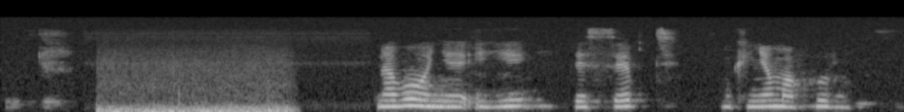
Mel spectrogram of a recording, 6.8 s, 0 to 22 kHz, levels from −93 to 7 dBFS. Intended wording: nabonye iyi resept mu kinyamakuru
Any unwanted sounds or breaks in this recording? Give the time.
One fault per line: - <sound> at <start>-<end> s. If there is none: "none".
- thud at 0.7-2.3 s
